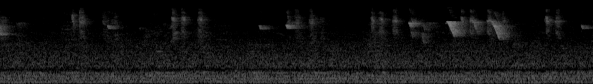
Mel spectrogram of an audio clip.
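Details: Young saffron finches leaving their nest and taking flight give short, high, thin chirps at an irregular pace, several brighter sharp notes bunched late in the clip over constant low-pitched background noise.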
